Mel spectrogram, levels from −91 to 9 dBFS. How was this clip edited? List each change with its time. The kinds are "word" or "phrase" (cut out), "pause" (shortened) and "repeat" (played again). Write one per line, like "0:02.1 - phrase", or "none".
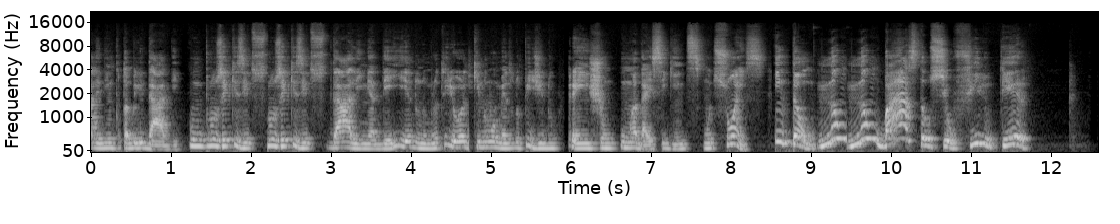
0:01.2 - word
0:02.2 - repeat
0:04.7 - word
0:05.9 - pause
0:08.5 - pause
0:09.4 - repeat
